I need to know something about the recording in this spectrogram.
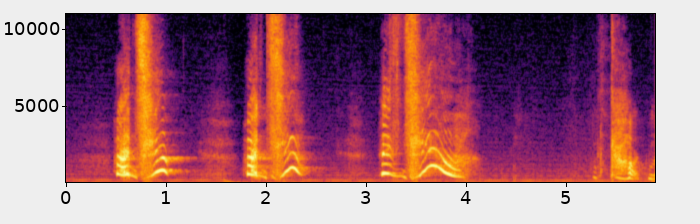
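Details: Female streamer during a live stream: three quick high-pitched sneezes with sharp intakes of breath, then a fourth starting, a rapid sneezing fit.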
